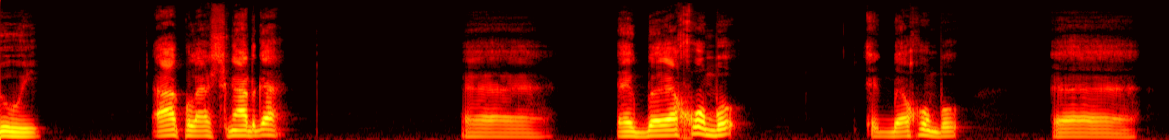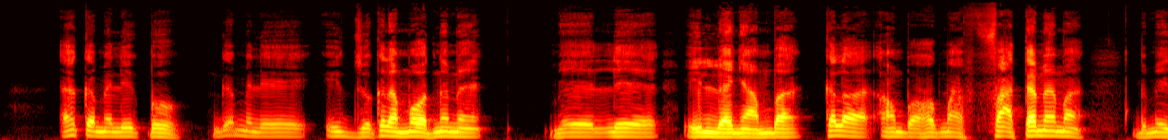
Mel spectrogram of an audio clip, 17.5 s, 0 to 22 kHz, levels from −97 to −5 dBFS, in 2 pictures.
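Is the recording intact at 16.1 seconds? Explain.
Yes, the audio is intact at 16.1 seconds, with no fault audible at that moment.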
